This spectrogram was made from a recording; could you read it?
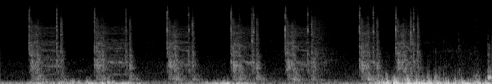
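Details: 1997-2001 Jeep XJ power door locks after a wiring repair inside the doors: crisp paired clunks about four a second in bursts as the locks cycle, actuators snapping firmly; working as they should, though one door's latch is suspected bad.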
